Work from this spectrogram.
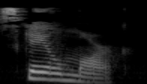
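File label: "scale mark", English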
